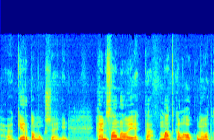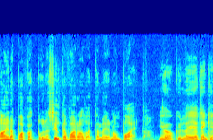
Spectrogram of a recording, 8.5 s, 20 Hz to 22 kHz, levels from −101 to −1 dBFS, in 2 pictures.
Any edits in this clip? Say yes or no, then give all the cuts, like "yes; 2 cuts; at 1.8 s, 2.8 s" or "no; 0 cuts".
yes; 1 cut; at 7.3 s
